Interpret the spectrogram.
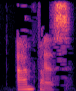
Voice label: "Impasse", English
